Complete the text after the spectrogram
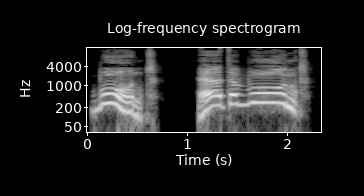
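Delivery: very high, loud panicked scream; frantic, drawn-out high yell; hysterical shout. A narrator's reading. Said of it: "истерически закричал он".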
